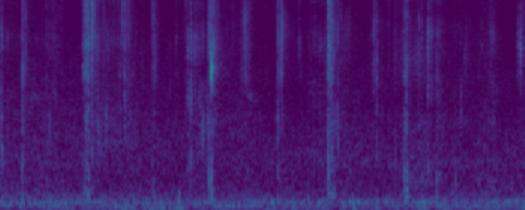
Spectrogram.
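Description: A child's sandalled feet hopping and landing on a concrete sidewalk: a handful of light, irregularly spaced footfalls.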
